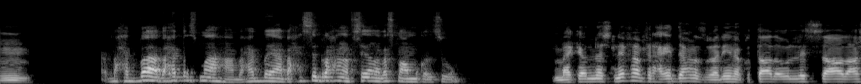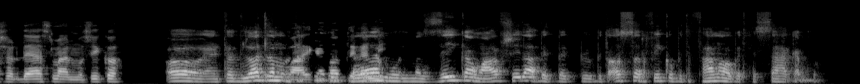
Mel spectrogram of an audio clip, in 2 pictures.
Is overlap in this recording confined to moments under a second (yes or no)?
no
